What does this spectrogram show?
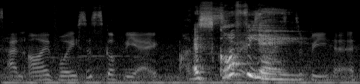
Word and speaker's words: Escoffier: I'm Escoffier! so excited to be here. That's how you I'm pronounce so iced coffee.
